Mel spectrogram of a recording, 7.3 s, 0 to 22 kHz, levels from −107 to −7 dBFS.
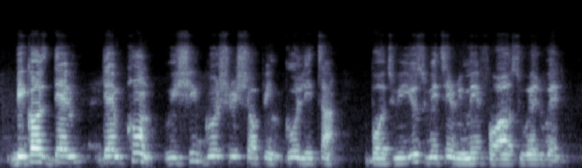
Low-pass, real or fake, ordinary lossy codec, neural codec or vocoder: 7.2 kHz; real; Opus, 32 kbps; none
